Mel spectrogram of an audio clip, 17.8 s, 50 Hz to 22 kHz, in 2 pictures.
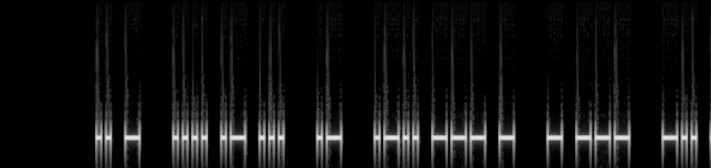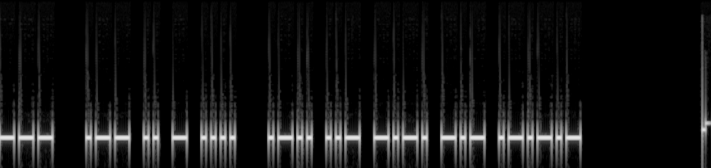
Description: Morse code, heard as a keyed tone, about 19 wpm, 700 Hz. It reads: IT HAS A LOT TO DO WITH LUCK.
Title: Sentences with 5-Word Phrases - 20wpm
